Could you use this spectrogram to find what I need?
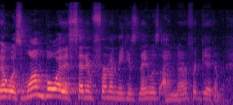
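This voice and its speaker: Speaking at a very fast pace, a woman has a dark, mellow tone, medium pitch and ordinary pitch variation. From Mexico, Matamoros, then raised in Houston, Texas. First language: Spanish. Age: 60s. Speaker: oral history interviewee. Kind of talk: oral history interview.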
